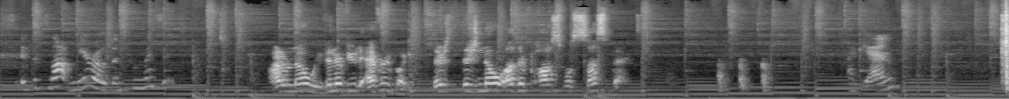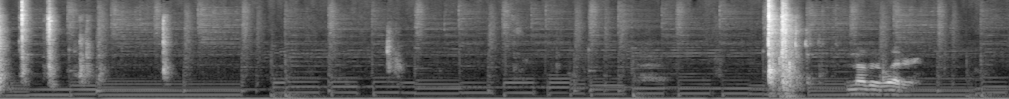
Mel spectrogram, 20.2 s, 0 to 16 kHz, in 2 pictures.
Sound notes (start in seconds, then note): 7.1 knock; 10.0 door opening; 17.7 door closing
